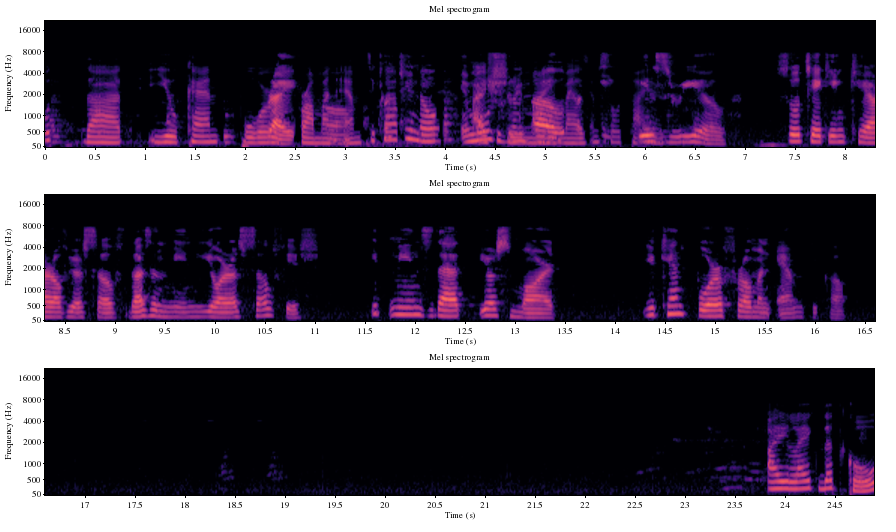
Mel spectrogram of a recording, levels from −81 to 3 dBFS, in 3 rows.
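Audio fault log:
0.05–1.91 s, 3.18–4.14 s, 5.87–6.24 s, 18.83–18.93 s and 23.77–23.81 s: echo leak. A delayed second copy of the speech trails the direct sound by about 0.47 to 0.49 s. It is loudest in the first stretch, about 15 dB below the speech, then about 20 and 25 dB down, and only a faint trace about 40 dB down in the two short late events. This is likely a far-end loudspeaker's output reaching its microphone and escaping that side's echo canceller. The steady delay points to a fixed acoustic and network path.
0.9–2.1 s and 24.5–24.63 s: background gated by the echo canceller. The room sound is pulled down abruptly and then returns. In the first window the dips total around 400 ms and reach about 17 dB. The late dip is brief, around 150 ms, but deeper at about 32 dB. The gating coincides with loudspeaker activity, so the canceller clamps the microphone path and releases it once playback stops, which heard as the background ducking out and back.
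2.48–6.44 s: speech suppressed in double talk. The talker's level drops in pieces across this window, about 2 s in all, with the deepest cuts reaching roughly 35 dB. The overlap with the leaked echo at 3.18–4.14 s and 5.87–6.24 s shows both sides active at once. The canceller, likely unable to separate local speech from loudspeaker pickup, attenuates everything, so the loudspeaker side's voice breaks up while the other side talks.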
